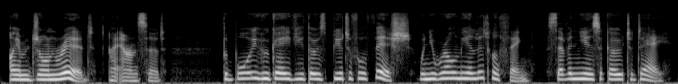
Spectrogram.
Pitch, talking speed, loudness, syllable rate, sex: 230 Hz, 230 wpm, -17 LUFS, 6.3 syllables/s, female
